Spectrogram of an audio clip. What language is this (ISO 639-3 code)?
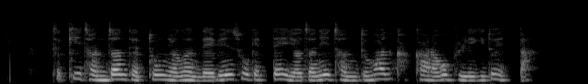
kor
